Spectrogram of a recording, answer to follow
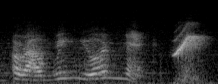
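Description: Wordless cartoon-character voice sounds, then a quick rising whistle near the end, the loudest sound here.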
